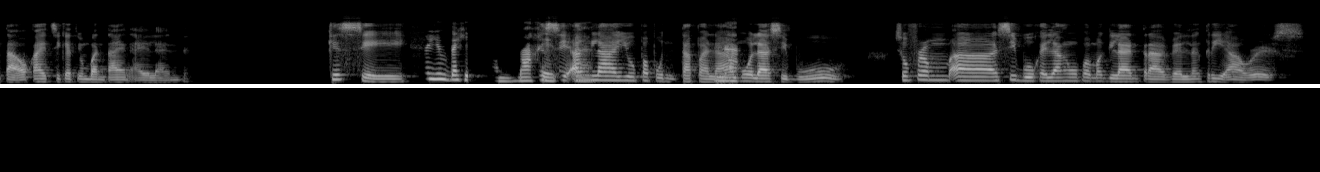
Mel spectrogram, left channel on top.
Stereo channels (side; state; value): right; silent; digital silence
